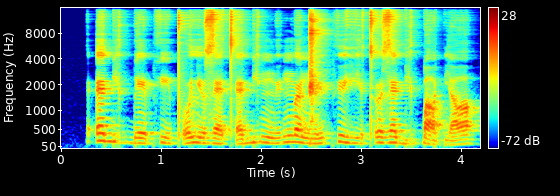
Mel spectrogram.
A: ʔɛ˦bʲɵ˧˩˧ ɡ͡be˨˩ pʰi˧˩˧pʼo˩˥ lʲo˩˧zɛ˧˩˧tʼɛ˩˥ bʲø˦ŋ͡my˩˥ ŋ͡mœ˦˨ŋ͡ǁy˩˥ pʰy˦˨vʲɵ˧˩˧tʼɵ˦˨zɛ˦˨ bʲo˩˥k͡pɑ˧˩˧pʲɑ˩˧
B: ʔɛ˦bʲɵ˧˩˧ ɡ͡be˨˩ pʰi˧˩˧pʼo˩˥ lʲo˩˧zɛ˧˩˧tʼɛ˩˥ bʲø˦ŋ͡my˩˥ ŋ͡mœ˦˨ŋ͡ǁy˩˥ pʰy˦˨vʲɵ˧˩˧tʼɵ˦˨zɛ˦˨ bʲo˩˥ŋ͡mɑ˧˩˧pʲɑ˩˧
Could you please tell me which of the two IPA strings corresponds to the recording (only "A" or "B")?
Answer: A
